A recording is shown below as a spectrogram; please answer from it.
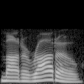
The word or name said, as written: moderato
